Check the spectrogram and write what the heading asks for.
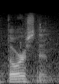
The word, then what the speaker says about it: Thorsten: sorry it was called Thorsten no he's used to it Ohio accent oh we are in Dallas Texas y'all well you know the you know over there th is pronounced like a T and in America of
